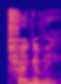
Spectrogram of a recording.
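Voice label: "trigamy", British English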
